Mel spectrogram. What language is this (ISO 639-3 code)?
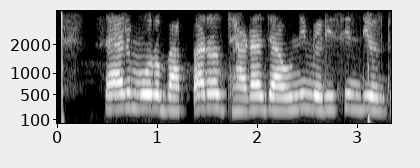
ori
